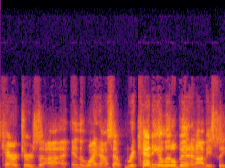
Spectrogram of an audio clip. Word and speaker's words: Ricchetti: Okay, I will politely and gently tell you his name is pronounced Ricchetti. Oh, okay. Soft.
